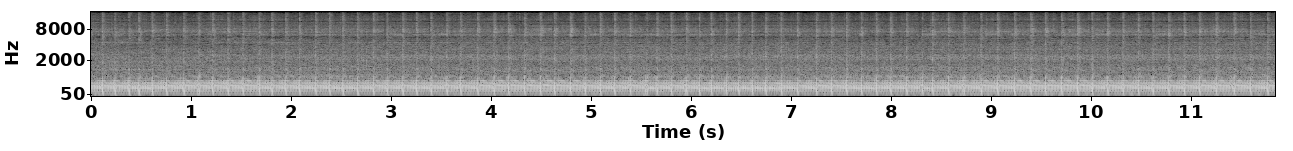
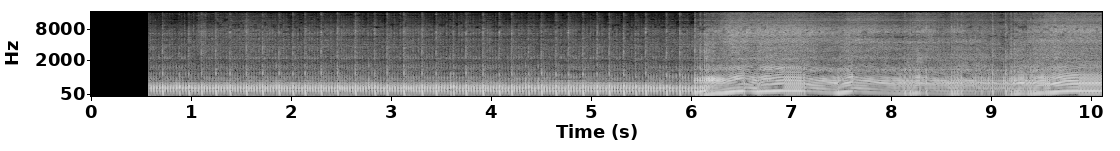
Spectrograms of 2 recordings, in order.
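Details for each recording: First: Husqvarna 285 two-stroke chainsaw after a crankshaft seal replacement, original ignition: starts easily, revs and idles with a steady fast two-stroke pulse, then stalls, repeating after a few minutes' wait; owner suspects an ignition problem. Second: Husqvarna 285 (85cc) two-stroke chainsaw after a seal replacement and a shortened bar, cutting wood: pulls steadily with an even, rapid firing beat, no bogging or stalling; healthy running saw.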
